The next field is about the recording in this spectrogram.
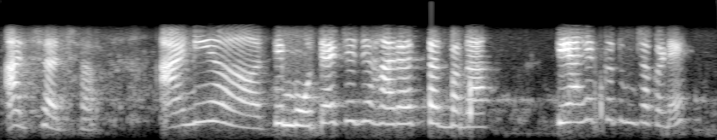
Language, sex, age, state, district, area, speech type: Marathi, female, 18-30, Maharashtra, Nanded, rural, conversation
